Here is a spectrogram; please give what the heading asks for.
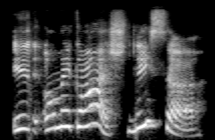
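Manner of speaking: oh my gosh, high and loud; thrilled, almost squealing; excited gasp. Real, not acted. Medium seeing the spirit appear, excited outburst. Medium sees the departed mother.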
